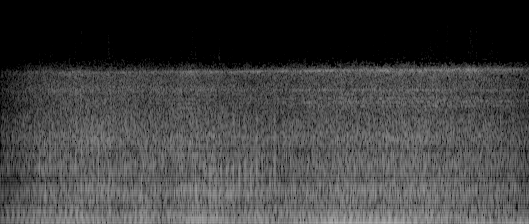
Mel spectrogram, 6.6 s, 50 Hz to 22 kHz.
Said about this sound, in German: So klingt die Begleitmusik von fast 5 Jahrzehnten Luftwaffengeschichte. Eine Transall startet. Das Transportflugzeug, der fliegende Lastesel der Bundeswehr seit knapp einem halben Jahrhundert.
